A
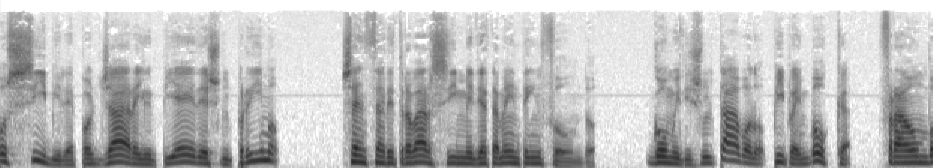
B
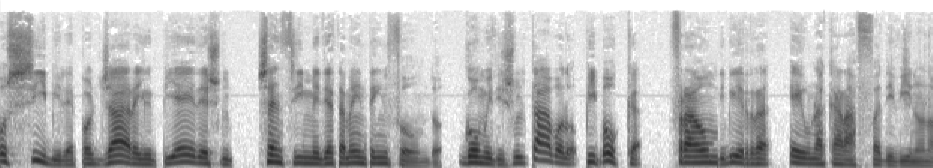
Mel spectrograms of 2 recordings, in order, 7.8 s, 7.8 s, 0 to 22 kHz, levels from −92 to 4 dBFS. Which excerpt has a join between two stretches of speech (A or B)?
B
